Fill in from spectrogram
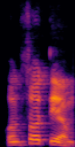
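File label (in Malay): "konsortium", Malay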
